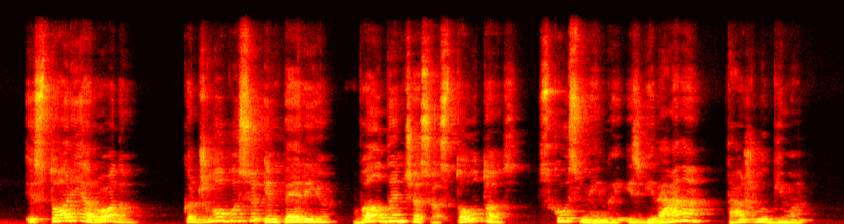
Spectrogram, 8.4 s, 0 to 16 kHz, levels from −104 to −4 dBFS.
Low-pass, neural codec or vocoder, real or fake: 14.4 kHz; none; real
